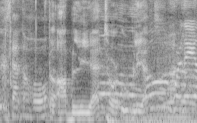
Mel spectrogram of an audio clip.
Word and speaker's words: oubliette: This is the oubliette.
